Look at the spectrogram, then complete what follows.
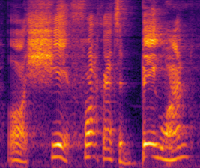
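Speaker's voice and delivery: put-on high, loud, slow Australian-accented swearing.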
